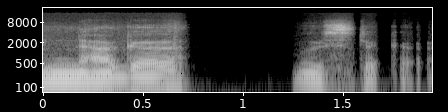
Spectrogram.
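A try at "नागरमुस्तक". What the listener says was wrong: Nagar mustaka. Which isn't Naga, it's Nagar.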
